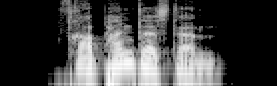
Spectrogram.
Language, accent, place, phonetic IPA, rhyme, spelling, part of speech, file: German, Germany, Berlin, [fʁaˈpantəstəm], -antəstəm, frappantestem, adjective, De-frappantestem.ogg
- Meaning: strong dative masculine/neuter singular superlative degree of frappant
